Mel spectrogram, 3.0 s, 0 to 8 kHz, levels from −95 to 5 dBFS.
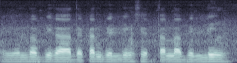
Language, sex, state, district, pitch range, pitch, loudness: Chakma, male, Tripura, Unakoti, 95-100 Hz, 95 Hz, -16 LUFS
